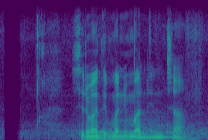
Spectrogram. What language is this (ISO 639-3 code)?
nep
